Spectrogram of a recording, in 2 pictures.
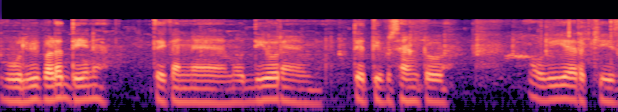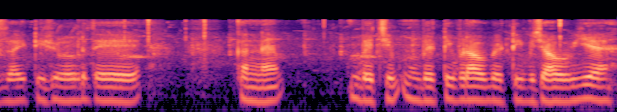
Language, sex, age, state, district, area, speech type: Dogri, male, 18-30, Jammu and Kashmir, Udhampur, rural, spontaneous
